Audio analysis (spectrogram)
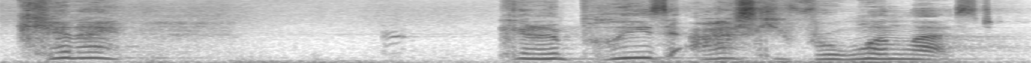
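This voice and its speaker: A young woman acting in a video game as a frightened but defiant captive student, speaking in a halting, pleading way. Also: sits high, steady tone, mellow. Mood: pleading, weak. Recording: long reverb, faint background noise.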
